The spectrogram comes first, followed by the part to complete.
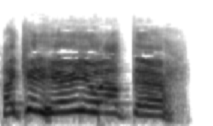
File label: radio initial broadcast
